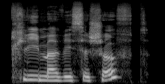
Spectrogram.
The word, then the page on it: d' Klimawìsseschàft: Bas-Rhin; Strasbourg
